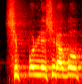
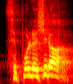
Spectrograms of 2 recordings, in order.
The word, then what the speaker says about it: 십볼렛: 한 사람 한 사람 십볼렛이라고 발음하여 보라고 그렇게 명령을 합니다. 그러면 다른 지파의 사람들은요 얼마든지 십볼렛이라고 하는 것 같은 발음을 하지만은 에브라임 지파의 사람들은 독특한 것 같은 그런 이방의 언어에 영향을 받아가지고 십이라고 하는 것 같은 그런 말을 뭐지합니까? 하기가 힘들어 셋볼렛이라 그렇게 이야기를 하게 됩니다.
